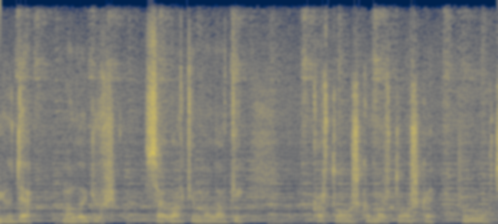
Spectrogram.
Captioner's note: Speaks Kalmyk jargon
